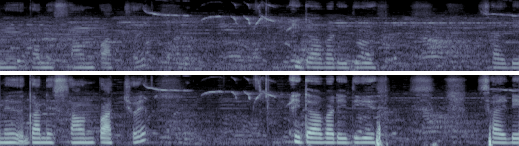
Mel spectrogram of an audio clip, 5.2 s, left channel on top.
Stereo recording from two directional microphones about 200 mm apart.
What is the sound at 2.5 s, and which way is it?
Speech, 45° right (ahead or behind).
